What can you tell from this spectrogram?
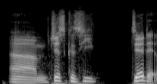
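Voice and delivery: usual speaking voice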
